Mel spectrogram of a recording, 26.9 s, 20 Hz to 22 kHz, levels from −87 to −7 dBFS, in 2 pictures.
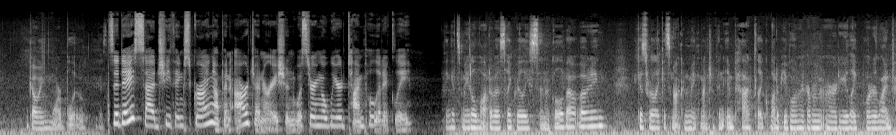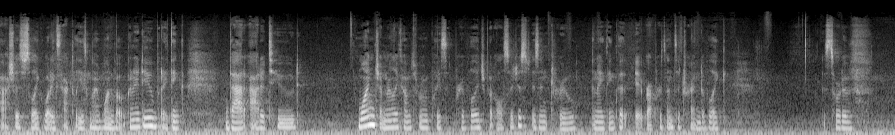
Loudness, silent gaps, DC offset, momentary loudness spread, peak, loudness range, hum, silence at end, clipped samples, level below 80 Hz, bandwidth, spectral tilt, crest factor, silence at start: -23 LUFS; none; under 0.1%; 13 LU; -4 dBFS; 5 LU; none; 0 s; under 0.1%; -34 dBFS; 16 kHz; -4.5 dB/octave; 18 dB; 0 s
